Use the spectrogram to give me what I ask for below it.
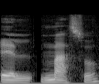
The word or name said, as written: mallet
